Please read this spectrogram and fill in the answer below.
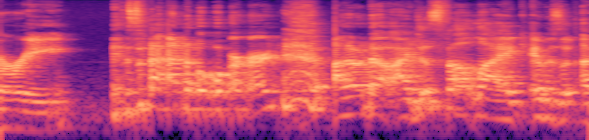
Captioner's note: laughs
